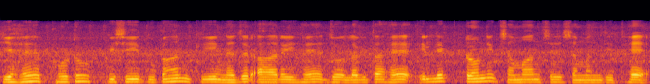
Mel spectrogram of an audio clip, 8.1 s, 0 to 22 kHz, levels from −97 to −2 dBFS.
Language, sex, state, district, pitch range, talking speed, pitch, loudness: Hindi, male, Rajasthan, Bikaner, 115-130 Hz, 125 wpm, 120 Hz, -18 LUFS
